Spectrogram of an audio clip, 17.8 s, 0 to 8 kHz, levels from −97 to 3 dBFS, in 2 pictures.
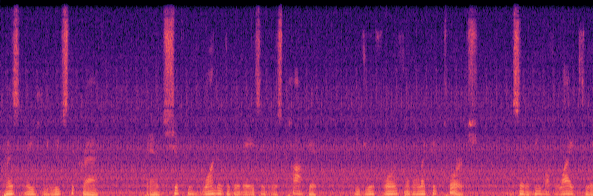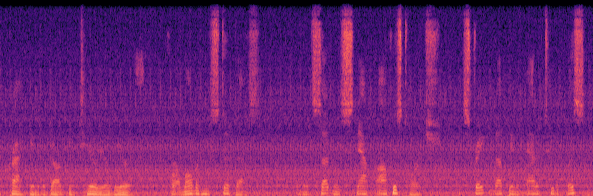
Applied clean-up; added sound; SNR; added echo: none; Bus; 8 dB; none.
